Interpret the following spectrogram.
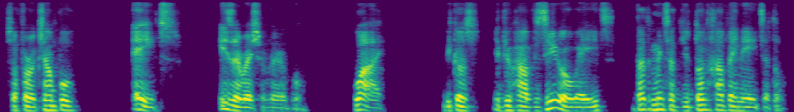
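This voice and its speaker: A man's voice: mid-range voice, no room sound. A man from Greece, giving a classroom statistics lecture and explaining step by step with examples. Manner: explains slowly with examples and repetition. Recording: dull dry lecture recording.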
